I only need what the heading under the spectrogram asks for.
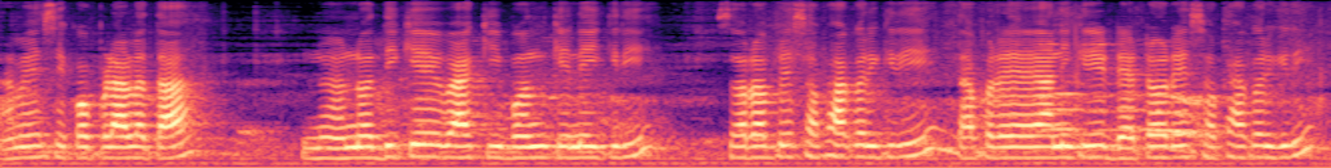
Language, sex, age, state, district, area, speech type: Odia, female, 45-60, Odisha, Balangir, urban, spontaneous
